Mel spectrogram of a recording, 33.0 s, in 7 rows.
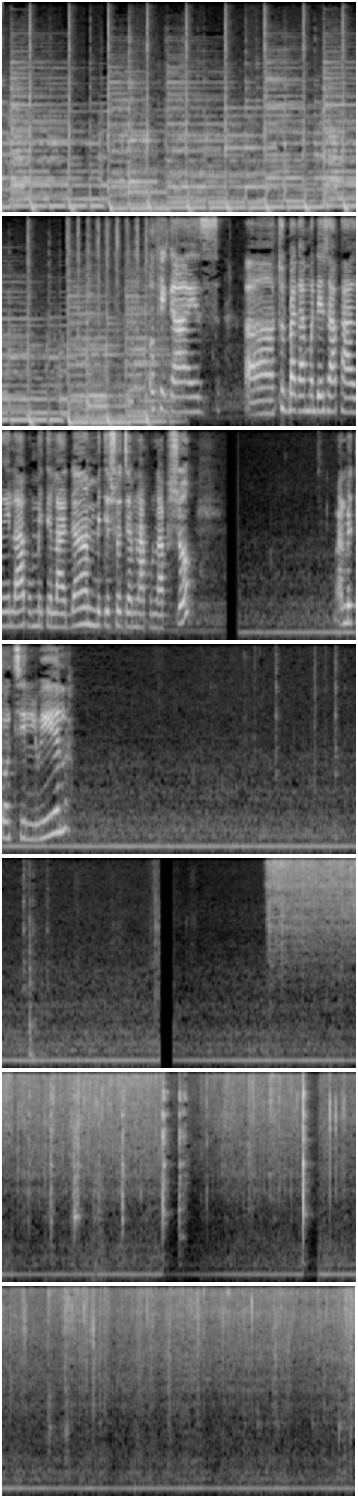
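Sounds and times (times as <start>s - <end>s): vegetables sizzling in a pan: 22.4s - 33.0s
metal spoon stirring against pan: 23.8s - 26.2s.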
